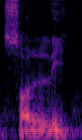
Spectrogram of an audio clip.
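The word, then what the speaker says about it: صلِّ: tadi disebutkan dalam kisah Allahumma sholli lamnya Jangan dipanjangkan karena kalau dipanjangkan arti ya berubah kemudian sholli ala sayyidina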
